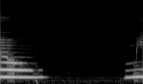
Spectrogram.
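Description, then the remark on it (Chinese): A person's voice imitates a cat's meow twice in an animal-sound guessing game, two short tonal mews separated by a brief silence, each clear and moderately loud. “这个太简单了，这是猫咪在叫。”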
